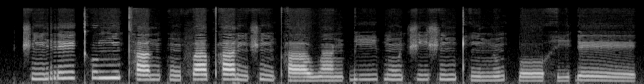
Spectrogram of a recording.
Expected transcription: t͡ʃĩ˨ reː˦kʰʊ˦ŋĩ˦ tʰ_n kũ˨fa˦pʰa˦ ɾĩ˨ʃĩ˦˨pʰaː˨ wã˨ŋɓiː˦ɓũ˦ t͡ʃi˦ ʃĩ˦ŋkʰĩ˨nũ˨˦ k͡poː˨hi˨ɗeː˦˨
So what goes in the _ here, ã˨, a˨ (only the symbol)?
a˨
